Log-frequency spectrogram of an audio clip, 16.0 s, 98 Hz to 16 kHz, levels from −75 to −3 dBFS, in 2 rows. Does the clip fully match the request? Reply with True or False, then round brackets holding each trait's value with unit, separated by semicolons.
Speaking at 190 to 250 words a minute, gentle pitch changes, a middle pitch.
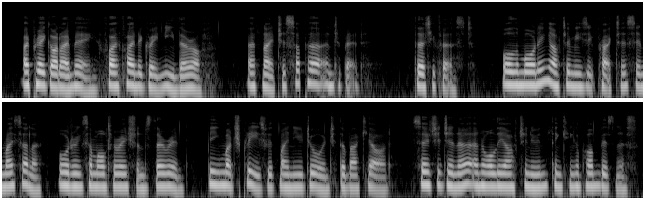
True (200 wpm; 2.1 semitones; 180 Hz)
